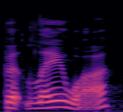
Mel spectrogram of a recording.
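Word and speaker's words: baklawa: And the Lebanese version, pronounced betlewa, is slightly different from the Greek baklava.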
